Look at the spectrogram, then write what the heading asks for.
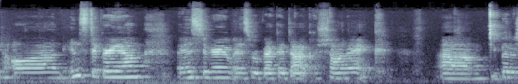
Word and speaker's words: Rebecca Kochanek: out to me on Instagram my Instagram is rebecca.cochonic um you better spell it yeah so my last name is k-o-c-h-a-n-e-k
